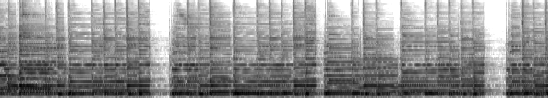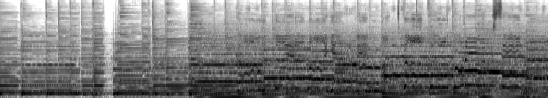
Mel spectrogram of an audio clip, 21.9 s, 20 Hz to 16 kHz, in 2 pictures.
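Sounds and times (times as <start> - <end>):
acoustic guitar strumming: 0.0 - 21.9.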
